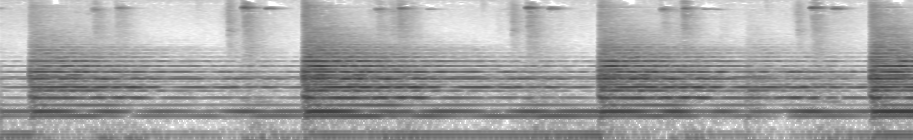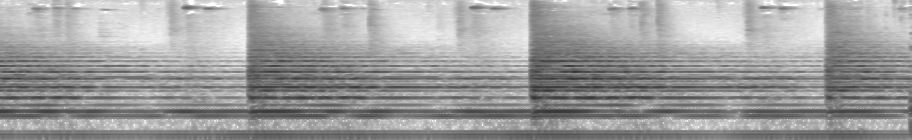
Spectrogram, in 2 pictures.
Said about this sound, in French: Sans compter que le bourdon est aussi le nom d'une cloche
